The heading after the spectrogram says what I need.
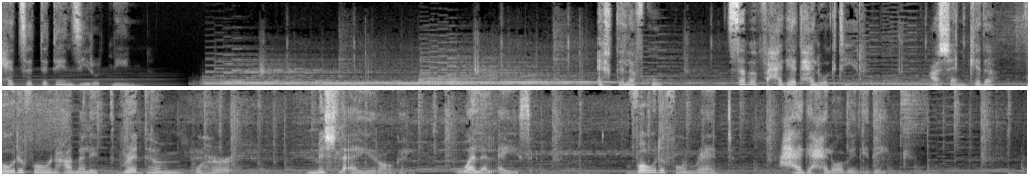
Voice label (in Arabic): تجميعة إعلانات مصرية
